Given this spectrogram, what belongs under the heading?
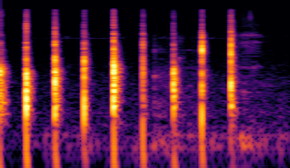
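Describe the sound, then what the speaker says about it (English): About nine separate, evenly spaced claps sound close and crisp, one person welcoming a research fellow from a mechanical engineering department onto a science showcase, with nothing else in between. "would you mind applauding, please?"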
